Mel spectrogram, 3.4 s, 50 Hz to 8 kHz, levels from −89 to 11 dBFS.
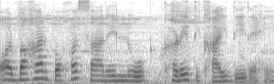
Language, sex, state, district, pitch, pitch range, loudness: Hindi, female, Uttar Pradesh, Ghazipur, 180 Hz, 165-215 Hz, -34 LUFS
